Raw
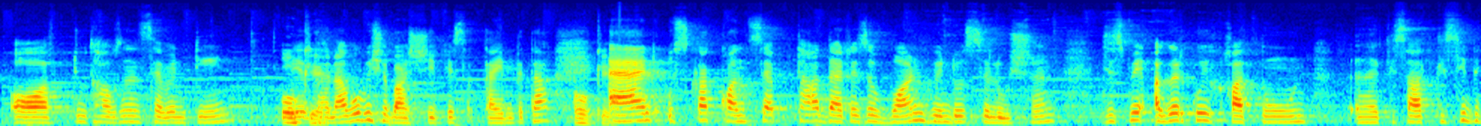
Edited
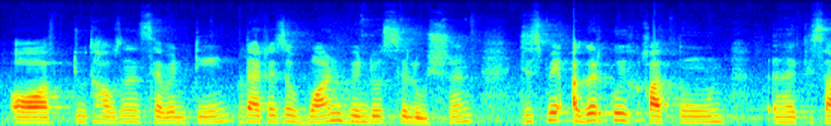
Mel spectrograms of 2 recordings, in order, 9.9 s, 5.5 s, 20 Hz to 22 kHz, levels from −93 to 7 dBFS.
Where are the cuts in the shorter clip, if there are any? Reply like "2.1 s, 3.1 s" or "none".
1.6 s

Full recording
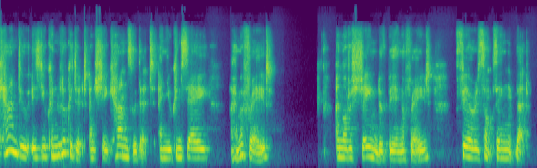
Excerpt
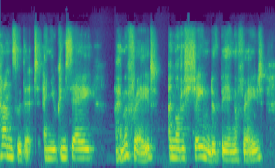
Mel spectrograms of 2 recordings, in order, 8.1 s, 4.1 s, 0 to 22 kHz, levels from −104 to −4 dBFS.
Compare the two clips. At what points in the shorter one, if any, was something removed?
2.4 s

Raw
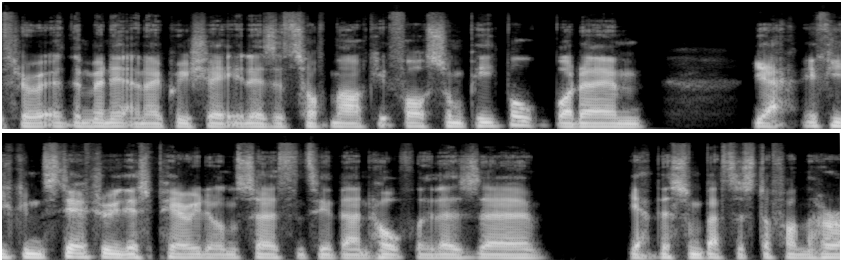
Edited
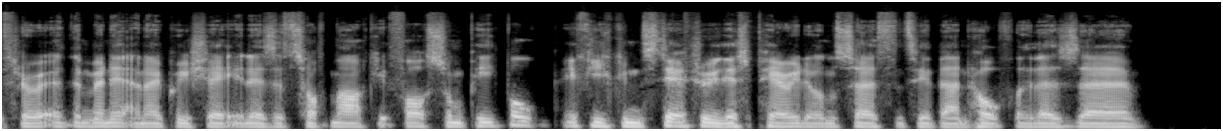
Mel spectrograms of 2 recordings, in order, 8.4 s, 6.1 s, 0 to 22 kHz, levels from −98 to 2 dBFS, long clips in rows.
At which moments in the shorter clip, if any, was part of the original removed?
2.7 s

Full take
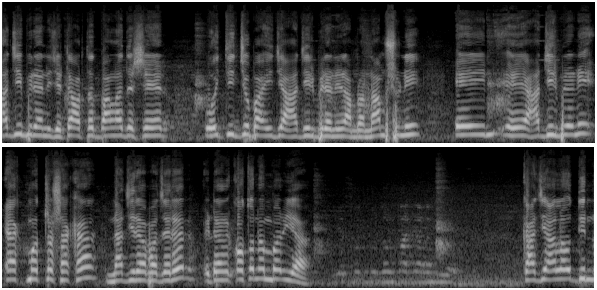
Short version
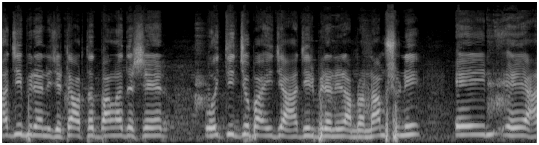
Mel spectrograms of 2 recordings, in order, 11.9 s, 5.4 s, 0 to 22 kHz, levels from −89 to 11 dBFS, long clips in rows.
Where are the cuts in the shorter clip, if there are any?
none

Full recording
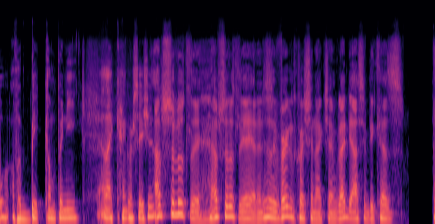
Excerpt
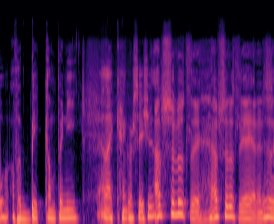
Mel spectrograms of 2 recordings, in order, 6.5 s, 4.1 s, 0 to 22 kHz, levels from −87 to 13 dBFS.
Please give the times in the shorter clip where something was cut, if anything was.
none

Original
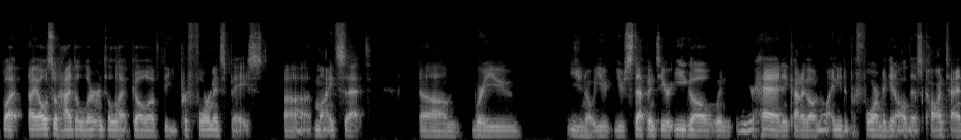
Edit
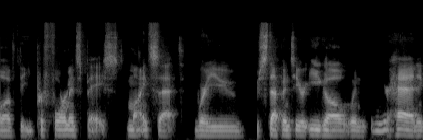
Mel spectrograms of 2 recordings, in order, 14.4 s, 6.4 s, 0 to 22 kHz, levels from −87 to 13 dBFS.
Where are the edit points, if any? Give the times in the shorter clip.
1.9 s, 2.8 s, 3.9 s

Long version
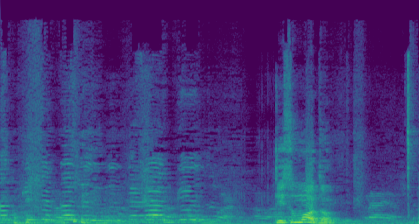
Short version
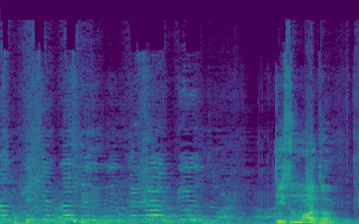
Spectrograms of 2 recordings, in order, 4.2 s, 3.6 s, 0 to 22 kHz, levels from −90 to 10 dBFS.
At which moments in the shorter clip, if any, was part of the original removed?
none

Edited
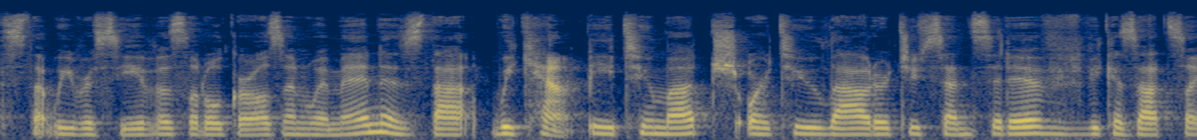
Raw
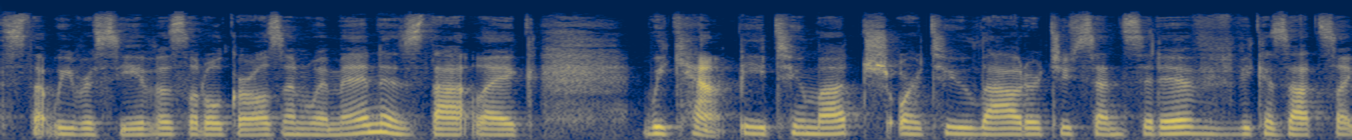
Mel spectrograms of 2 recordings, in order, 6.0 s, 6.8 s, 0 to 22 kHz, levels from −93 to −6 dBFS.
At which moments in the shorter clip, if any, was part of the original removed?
2.4 s

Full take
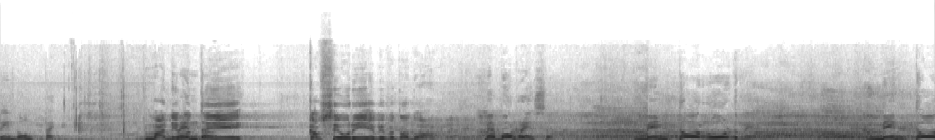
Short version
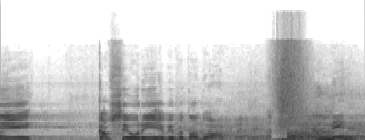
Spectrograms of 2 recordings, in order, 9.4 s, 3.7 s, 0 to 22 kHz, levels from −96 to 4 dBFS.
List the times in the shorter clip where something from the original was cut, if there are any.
2.7 s

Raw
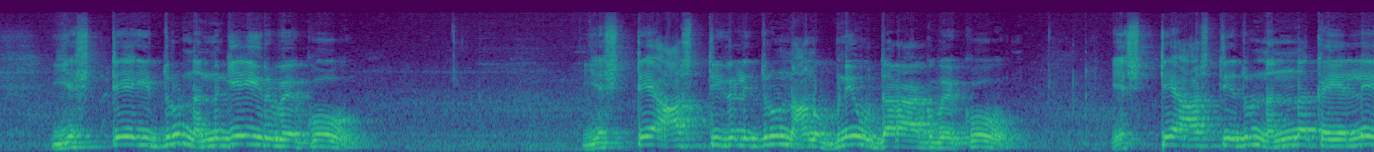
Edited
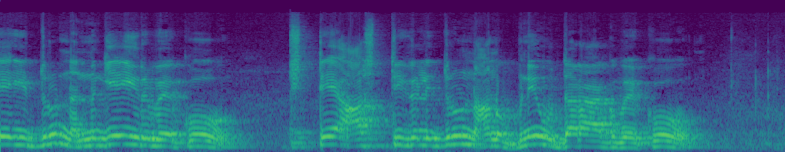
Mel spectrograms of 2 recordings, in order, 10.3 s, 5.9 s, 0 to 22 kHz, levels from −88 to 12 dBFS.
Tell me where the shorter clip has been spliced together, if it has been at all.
2.3 s

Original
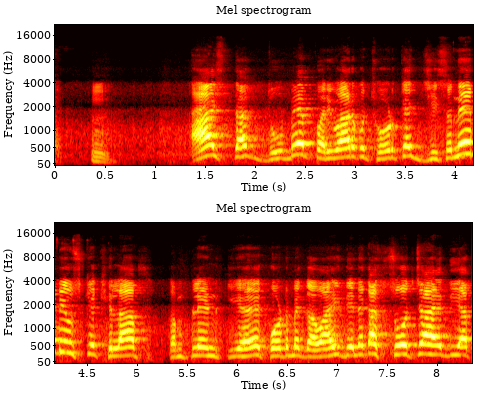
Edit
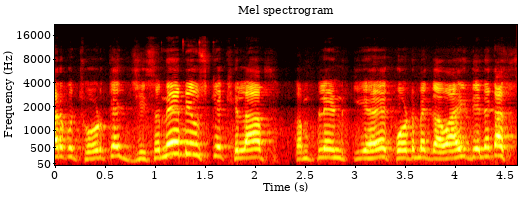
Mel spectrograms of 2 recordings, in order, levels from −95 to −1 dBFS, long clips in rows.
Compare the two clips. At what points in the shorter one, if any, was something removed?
none

